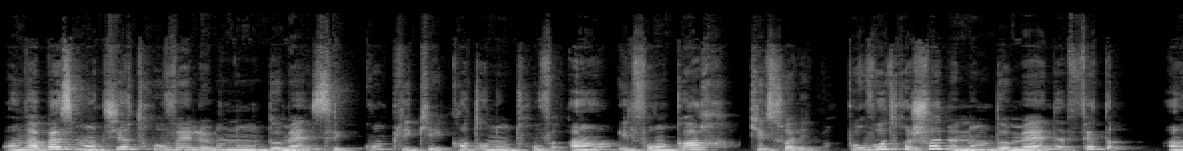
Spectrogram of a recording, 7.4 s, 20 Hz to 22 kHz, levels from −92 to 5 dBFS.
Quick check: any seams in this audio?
yes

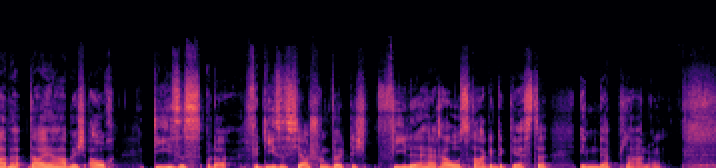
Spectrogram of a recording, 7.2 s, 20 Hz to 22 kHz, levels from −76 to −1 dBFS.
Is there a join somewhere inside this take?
no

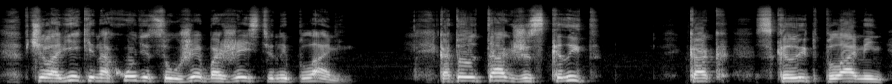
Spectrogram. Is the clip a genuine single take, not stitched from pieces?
yes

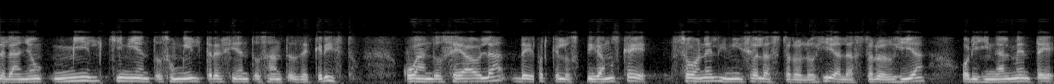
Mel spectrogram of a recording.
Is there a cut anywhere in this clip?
yes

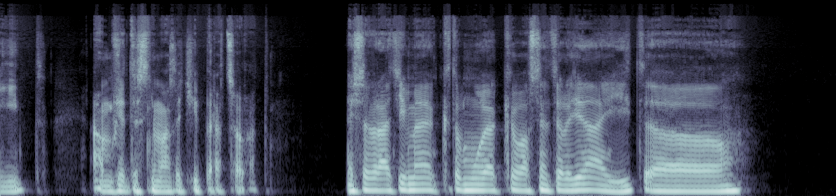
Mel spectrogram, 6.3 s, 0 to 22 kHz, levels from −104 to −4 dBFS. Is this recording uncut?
yes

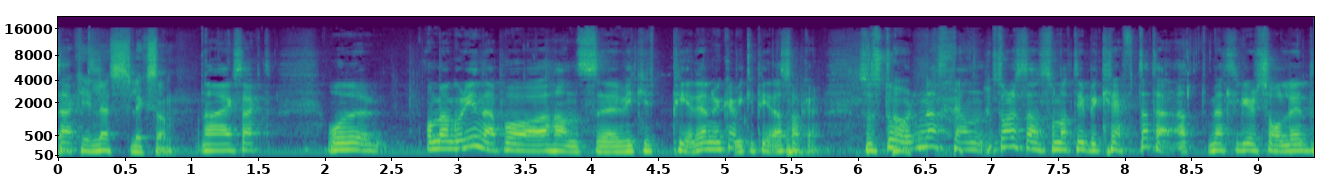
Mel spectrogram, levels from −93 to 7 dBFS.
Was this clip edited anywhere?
yes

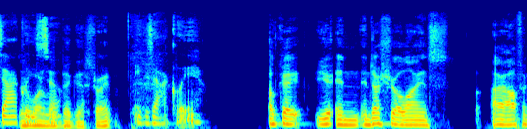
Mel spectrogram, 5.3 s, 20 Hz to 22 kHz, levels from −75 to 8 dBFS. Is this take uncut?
no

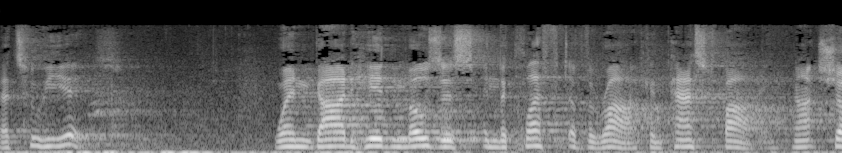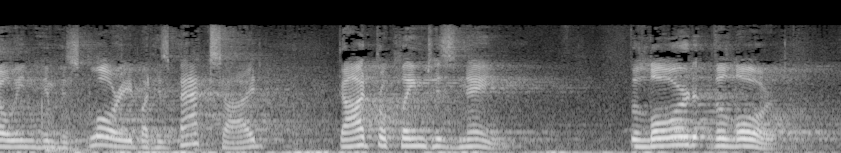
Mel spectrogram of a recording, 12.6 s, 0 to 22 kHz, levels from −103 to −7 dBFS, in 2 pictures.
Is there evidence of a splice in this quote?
no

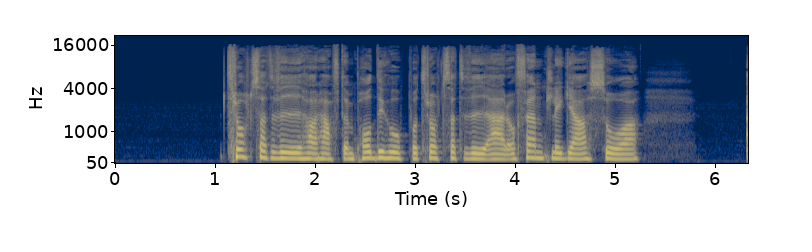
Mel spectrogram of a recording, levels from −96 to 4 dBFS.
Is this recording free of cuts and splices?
yes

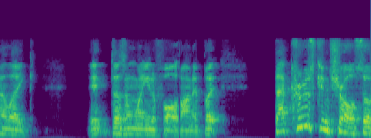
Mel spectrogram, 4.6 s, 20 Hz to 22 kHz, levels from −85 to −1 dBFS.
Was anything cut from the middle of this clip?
yes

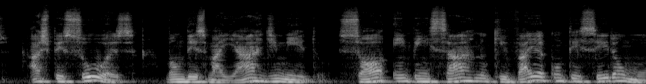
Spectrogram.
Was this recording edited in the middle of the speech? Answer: no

